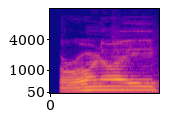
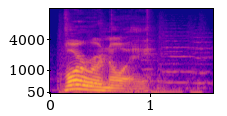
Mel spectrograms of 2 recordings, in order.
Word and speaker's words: Voronoi: more Xenoblade uh so need a verono texture is that how you pronounce it v v voronoi that's what it's called I'm going to actually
